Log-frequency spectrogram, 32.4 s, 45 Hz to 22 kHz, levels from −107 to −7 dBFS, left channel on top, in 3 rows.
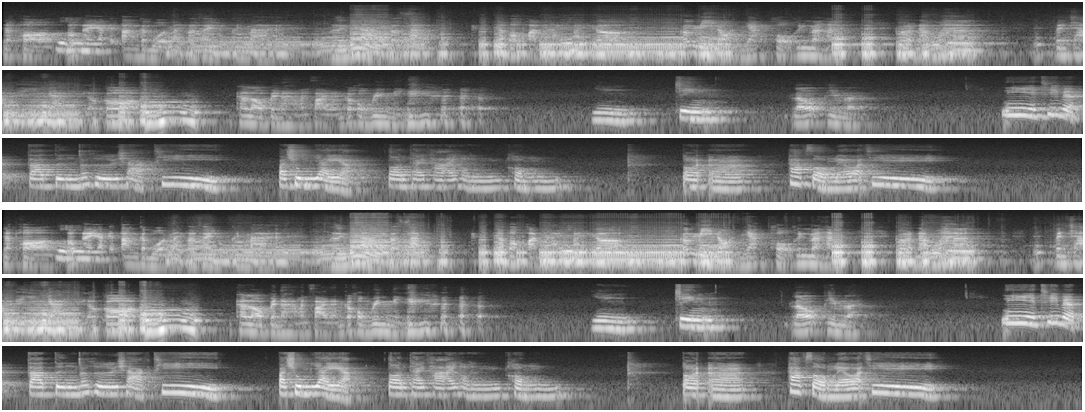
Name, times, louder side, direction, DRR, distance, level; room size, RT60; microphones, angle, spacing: voice 1, 0.0-3.0 3.3-4.3 4.9-6.2 6.8-9.7 10.5-12.2 13.2-15.7 18.7-19.4, right 5 dB, 70° right, 4 dB, 0.9 m, -27 dB
voice 2, 0.5-1.0 5.6-6.0 9.4-9.7 16.7-17.1 17.5-18.0 20.8-21.6 21.9-23.8 24.4-25.1 25.5-27.2 27.9-28.0 28.4-29.1 29.5-31.0, right 3 dB, 45° right, 9 dB, 1.1 m, -22 dB
sound 1, 1.6-4.5 4.8-7.5 8.3-9.9 10.3-12.8, right 4 dB, 30° right, 0.4 m, -24 dB
16.5 x 6.1 x 8.5 m, 0.83 s
head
